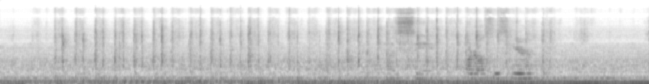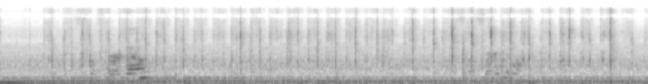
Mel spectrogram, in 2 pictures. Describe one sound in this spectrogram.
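Cards riffle and flick rapidly as a deck is shuffled by hand.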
